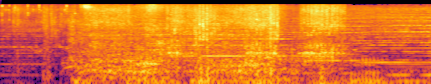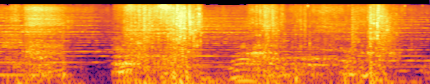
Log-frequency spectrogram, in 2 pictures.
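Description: Film soundtrack of dinosaur roars, several loud ones in a row, over dramatic background music. It starts quietly and swells about a second in.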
